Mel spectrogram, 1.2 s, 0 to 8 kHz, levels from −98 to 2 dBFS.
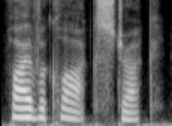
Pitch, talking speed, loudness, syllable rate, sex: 200 Hz, 155 wpm, -18 LUFS, 3.6 syllables/s, female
